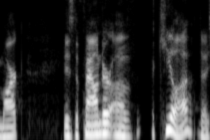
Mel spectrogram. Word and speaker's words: Aquila: Watson, and Mark is the founder of Aquila.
